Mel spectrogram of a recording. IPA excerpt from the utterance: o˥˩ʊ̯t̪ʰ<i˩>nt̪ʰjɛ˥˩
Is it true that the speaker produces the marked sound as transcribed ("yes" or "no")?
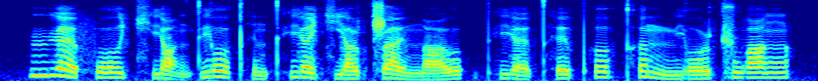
yes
